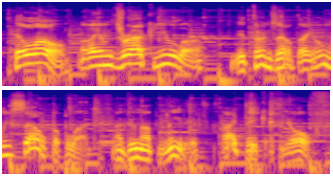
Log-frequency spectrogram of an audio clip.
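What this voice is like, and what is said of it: Dracula-style vampire accent. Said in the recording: “I know the name and the accent may confuse people.”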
